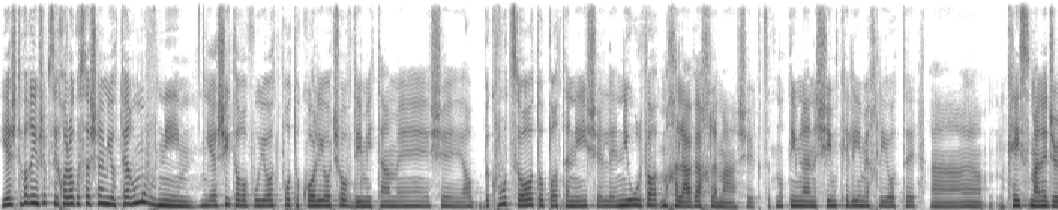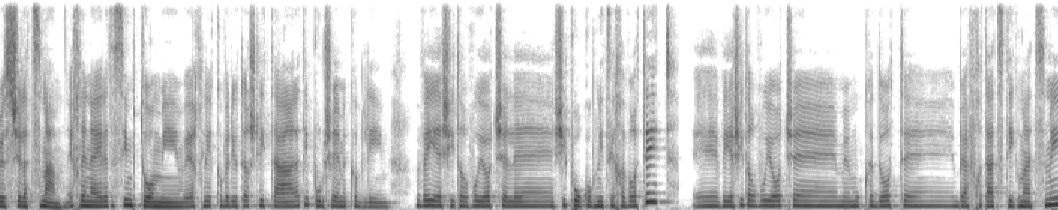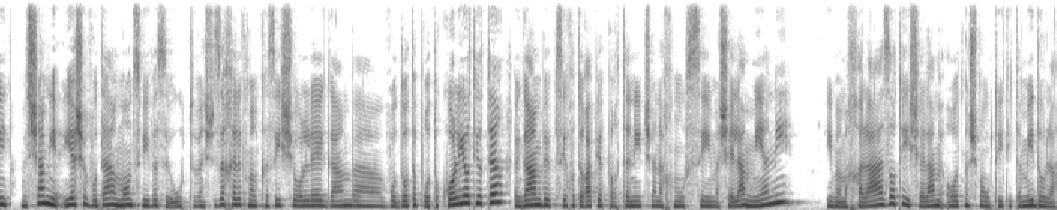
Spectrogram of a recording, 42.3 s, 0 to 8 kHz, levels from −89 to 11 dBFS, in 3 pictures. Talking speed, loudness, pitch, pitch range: 125 wpm, -22 LUFS, 185 Hz, 175-200 Hz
